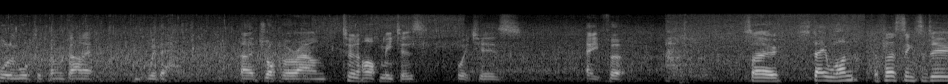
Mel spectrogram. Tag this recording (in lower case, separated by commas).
speech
